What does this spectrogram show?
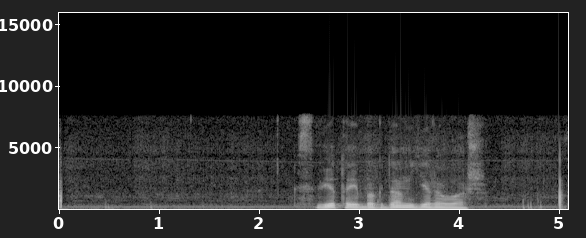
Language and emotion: Russian, neutral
